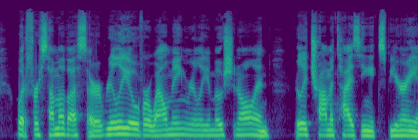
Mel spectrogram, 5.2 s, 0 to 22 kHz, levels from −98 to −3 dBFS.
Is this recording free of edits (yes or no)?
yes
